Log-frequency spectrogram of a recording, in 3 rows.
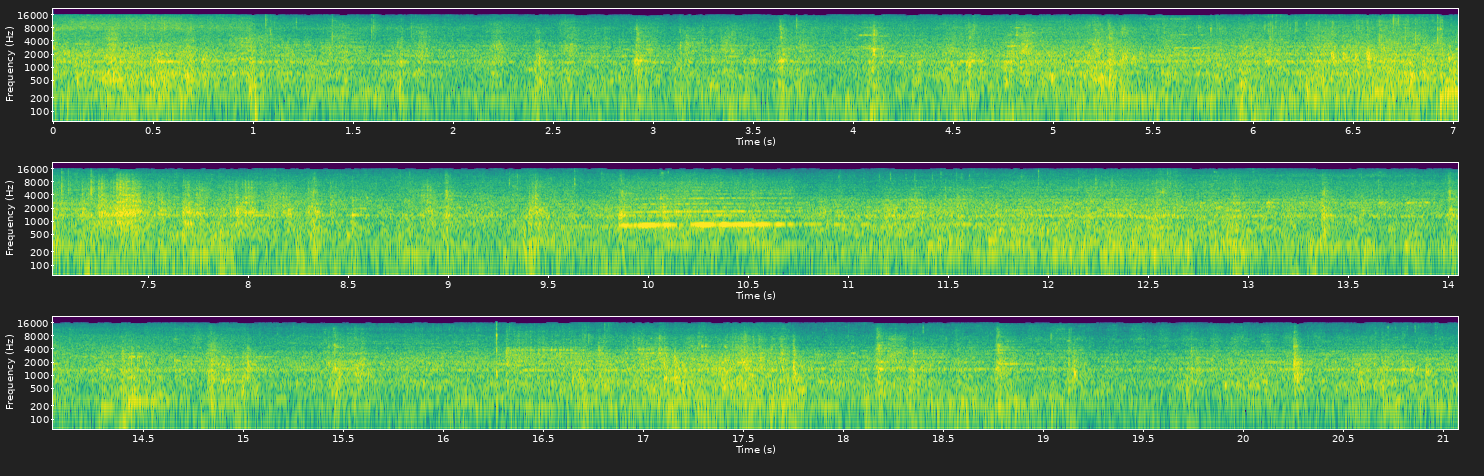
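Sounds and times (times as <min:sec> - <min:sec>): train wheels clicking over rail joints: 0:00.0 - 0:21.0.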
